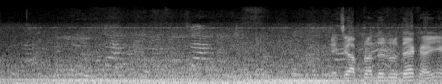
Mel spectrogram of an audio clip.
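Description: Steady low drone of a river passenger launch's engine, heard from its lower deck, with passengers' voices faint over it; a man starts talking near the end.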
